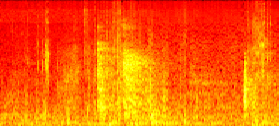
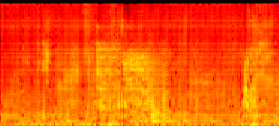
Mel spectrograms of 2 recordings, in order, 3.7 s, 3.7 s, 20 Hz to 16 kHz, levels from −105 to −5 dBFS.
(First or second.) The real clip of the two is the first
